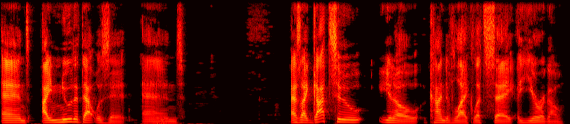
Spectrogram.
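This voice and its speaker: A man's voice: medium pitch, slow pace, no room sound. Man, podcast guest, rambling storyteller, lots of fillers, mid-range voice, dry close sound. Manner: rambling, filler-heavy storytelling with frequent laughs. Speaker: podcast guest, rapper and author. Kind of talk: casual conversation.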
